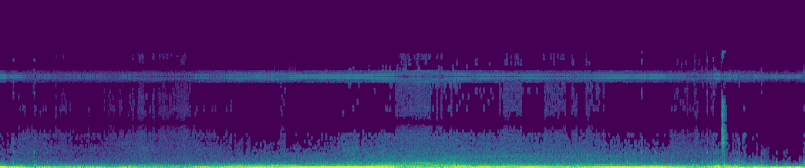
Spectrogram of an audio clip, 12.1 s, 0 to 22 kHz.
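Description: Suzuki Swift Sport's 1.6-litre four-cylinder engine heard from inside the cabin, rising in pitch as the car accelerates, with a break at a gear change about six seconds in, then falling away as the car slows. A short sharp click comes near the end.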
